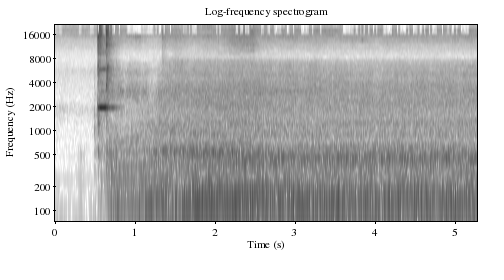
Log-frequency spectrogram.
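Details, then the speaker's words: GE JVM1540SN1SS microwave after a jumper bypasses the faulty door switch, running on the beverage setting with water inside. After a start click comes a steady low hum with fan whoosh and the turntable turning. It heats normally, making noise it didn't make before. "Alright. Yeah, it's working, I guess. It's turning. It's making noise now. Didn't do that before."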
